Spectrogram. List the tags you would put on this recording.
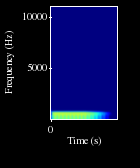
Instrument samples > Synths / Electronic
bass
fm-synthesis
additive-synthesis

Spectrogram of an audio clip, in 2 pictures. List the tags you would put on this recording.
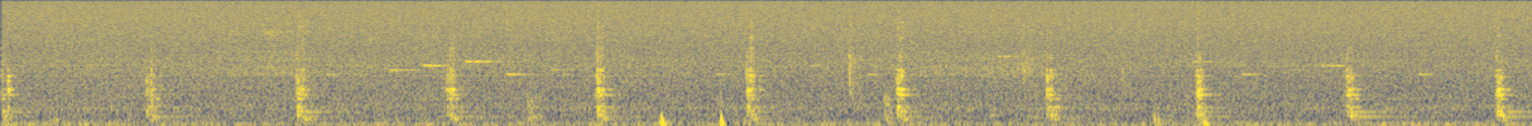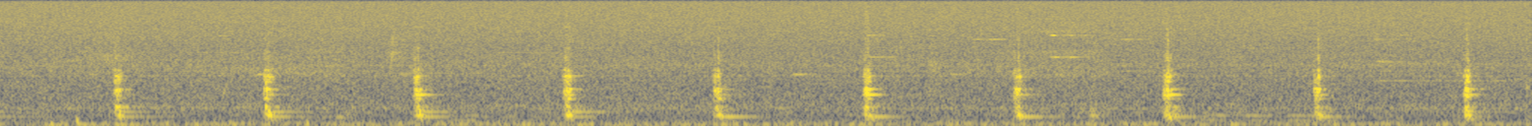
Sound effects > Objects / House appliances
ticking
appliances
house
Wallclock
Clock
tick

